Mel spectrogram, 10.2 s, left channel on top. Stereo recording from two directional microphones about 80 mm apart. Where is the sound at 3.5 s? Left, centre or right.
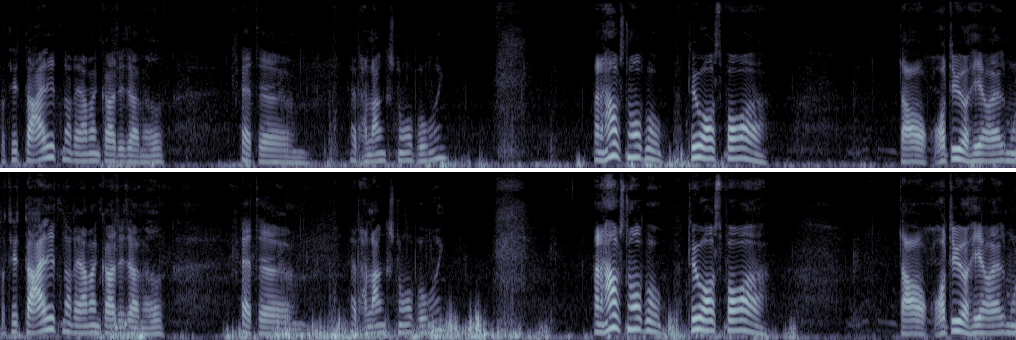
Left.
